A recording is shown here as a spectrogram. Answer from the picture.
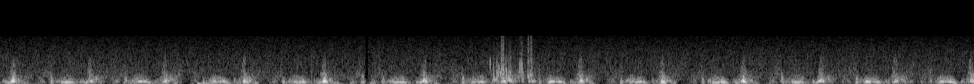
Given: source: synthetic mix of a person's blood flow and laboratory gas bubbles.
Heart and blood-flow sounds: Doppler ultrasound of blood flow; precordium
4.87-5.38 s: bubbles
From the record:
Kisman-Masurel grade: 211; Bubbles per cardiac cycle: several, 3 to 8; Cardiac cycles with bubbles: 1 to 10%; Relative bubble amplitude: barely perceptible (0.100 to 0.250); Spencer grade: 1 (occasional bubble signal discernible with the cardiac motion signal, with majority of cardiac periods free of bubbles); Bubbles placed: anywhere in the cardiac cycle

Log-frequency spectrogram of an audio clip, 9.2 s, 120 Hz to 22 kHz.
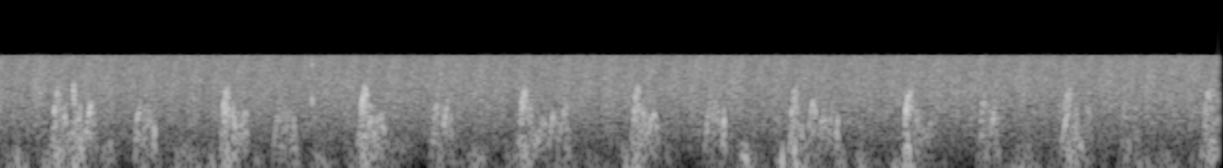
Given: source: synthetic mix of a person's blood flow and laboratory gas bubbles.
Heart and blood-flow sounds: Doppler ultrasound of blood flow; precordium
2.12-2.18 s: bubbles
2.24-2.32 s: bubbles
2.37-2.42 s: bubbles
2.54-2.62 s: bubbles
From the record:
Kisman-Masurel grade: 211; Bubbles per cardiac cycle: several, 3 to 8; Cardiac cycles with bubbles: 1 to 10%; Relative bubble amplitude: barely perceptible (0.100 to 0.250); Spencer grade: 1 (occasional bubble signal discernible with the cardiac motion signal, with majority of cardiac periods free of bubbles); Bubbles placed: only in the low amplitude regions of the cardiac cycle

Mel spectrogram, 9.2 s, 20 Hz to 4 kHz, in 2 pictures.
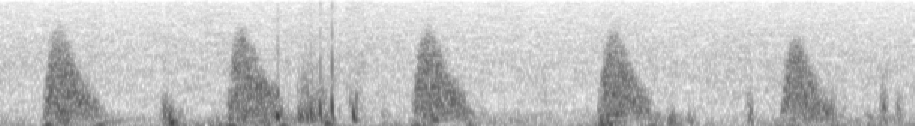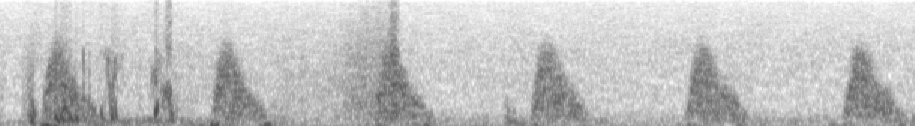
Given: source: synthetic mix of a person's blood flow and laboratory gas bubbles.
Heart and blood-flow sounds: Doppler ultrasound of blood flow; subclavian vein
1.34-1.45 s: bubbles
1.48-1.70 s: bubbles
1.72-1.82 s: bubbles
4.81-5.19 s: bubbles
5.31-5.47 s: bubbles
From the record:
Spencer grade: 2 (many but less than half of the cardiac periods contain bubble signals, singularly or in groups); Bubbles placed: anywhere in the cardiac cycle

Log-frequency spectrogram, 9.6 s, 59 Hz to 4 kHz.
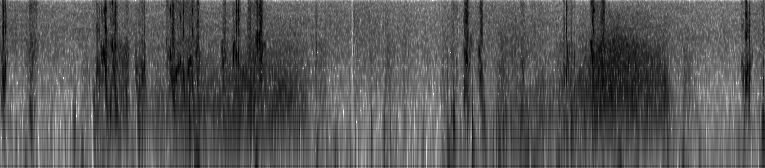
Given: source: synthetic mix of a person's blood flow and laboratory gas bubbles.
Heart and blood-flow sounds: Doppler ultrasound of blood flow; subclavian vein
0.00-0.11 s: bubbles
0.35-0.48 s: bubbles
1.15-1.62 s: bubbles
1.68-1.85 s: bubbles
2.06-2.53 s: bubbles
2.75-3.34 s: bubbles
5.63-5.72 s: bubbles
5.79-5.90 s: bubbles
5.97-6.08 s: bubbles
6.50-6.58 s: bubbles
7.01-7.21 s: bubbles
7.37-7.64 s: bubbles
9.26-9.42 s: bubbles
9.49-9.57 s: bubbles
From the record:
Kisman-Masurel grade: 233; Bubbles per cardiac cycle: several, 3 to 8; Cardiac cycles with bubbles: 50 to 99%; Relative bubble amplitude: loud (0.450 to 0.775); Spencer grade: 3 (all of the cardiac periods contain showers or single bubble signals, but not dominating or overriding the cardiac motion signals); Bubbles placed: anywhere in the cardiac cycle

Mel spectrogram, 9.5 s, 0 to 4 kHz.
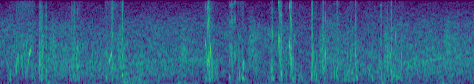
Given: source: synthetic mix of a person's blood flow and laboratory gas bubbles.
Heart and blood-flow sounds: Doppler ultrasound of blood flow; subclavian vein
0.14-0.71 s: bubbles
0.75-1.01 s: bubbles
1.36-1.65 s: bubbles
1.82-1.88 s: bubbles
2.10-2.50 s: bubbles
4.06-4.38 s: bubbles
4.55-4.92 s: bubbles
5.34-5.94 s: bubbles
5.97-6.07 s: bubbles
6.19-6.80 s: bubbles
6.84-7.21 s: bubbles
7.33-7.50 s: bubbles
7.57-8.10 s: bubbles
From the record:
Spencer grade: 3 (all of the cardiac periods contain showers or single bubble signals, but not dominating or overriding the cardiac motion signals); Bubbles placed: anywhere in the cardiac cycle

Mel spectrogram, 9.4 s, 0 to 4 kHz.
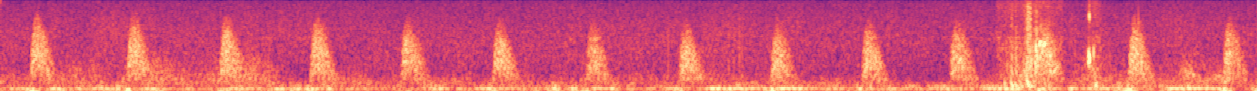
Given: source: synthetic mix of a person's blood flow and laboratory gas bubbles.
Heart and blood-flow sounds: Doppler ultrasound of blood flow; subclavian vein
7.47-7.97 s: bubbles
8.13-8.26 s: bubbles
From the record:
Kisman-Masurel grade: 212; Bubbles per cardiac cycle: several, 3 to 8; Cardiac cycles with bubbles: 1 to 10%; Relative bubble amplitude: moderate (0.250 to 0.450); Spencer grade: 1 (occasional bubble signal discernible with the cardiac motion signal, with majority of cardiac periods free of bubbles); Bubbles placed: anywhere in the cardiac cycle

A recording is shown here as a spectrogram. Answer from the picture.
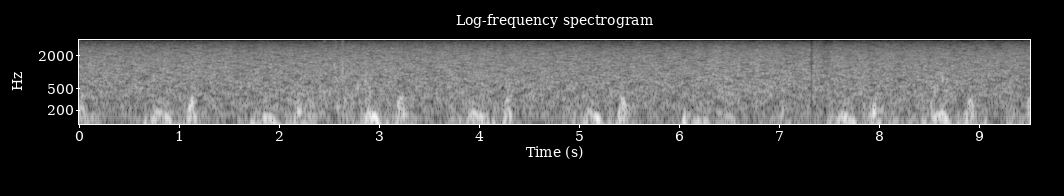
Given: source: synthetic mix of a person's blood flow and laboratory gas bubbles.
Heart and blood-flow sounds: Doppler ultrasound of blood flow; precordium
2.16-2.96 s: bubbles
8.44-8.71 s: bubbles
9.46-9.52 s: bubbles
From the record:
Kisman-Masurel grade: 222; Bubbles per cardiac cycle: several, 3 to 8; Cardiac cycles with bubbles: 10 to 50%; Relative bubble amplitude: moderate (0.250 to 0.450); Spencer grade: 2 (many but less than half of the cardiac periods contain bubble signals, singularly or in groups); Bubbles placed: anywhere in the cardiac cycle

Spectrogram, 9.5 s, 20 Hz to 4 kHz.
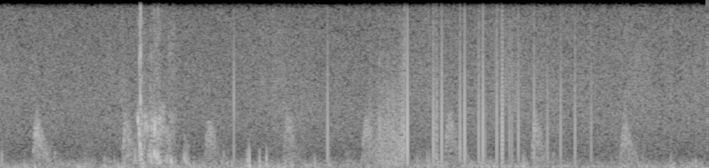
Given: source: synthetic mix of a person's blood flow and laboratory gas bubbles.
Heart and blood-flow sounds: Doppler ultrasound of blood flow; subclavian vein
1.81-2.38 s: bubbles
2.47-2.56 s: bubbles
From the record:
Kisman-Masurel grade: 212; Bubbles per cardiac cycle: several, 3 to 8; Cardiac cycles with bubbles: 1 to 10%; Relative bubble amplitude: moderate (0.250 to 0.450); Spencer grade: 1 (occasional bubble signal discernible with the cardiac motion signal, with majority of cardiac periods free of bubbles); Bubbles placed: anywhere in the cardiac cycle

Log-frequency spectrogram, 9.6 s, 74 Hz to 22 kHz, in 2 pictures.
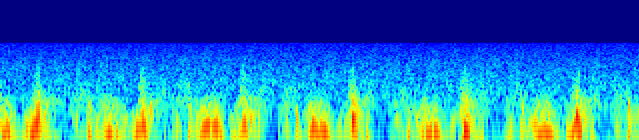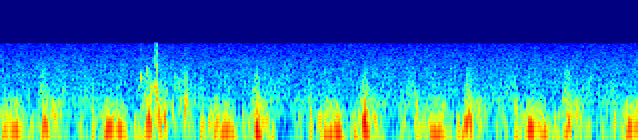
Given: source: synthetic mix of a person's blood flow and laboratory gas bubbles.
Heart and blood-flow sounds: Doppler ultrasound of blood flow; precordium
5.80-6.22 s: bubbles
From the record:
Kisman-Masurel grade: 112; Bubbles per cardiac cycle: 1 to 2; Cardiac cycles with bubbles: 1 to 10%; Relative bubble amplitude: moderate (0.250 to 0.450); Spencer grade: 1 (occasional bubble signal discernible with the cardiac motion signal, with majority of cardiac periods free of bubbles); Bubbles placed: anywhere in the cardiac cycle

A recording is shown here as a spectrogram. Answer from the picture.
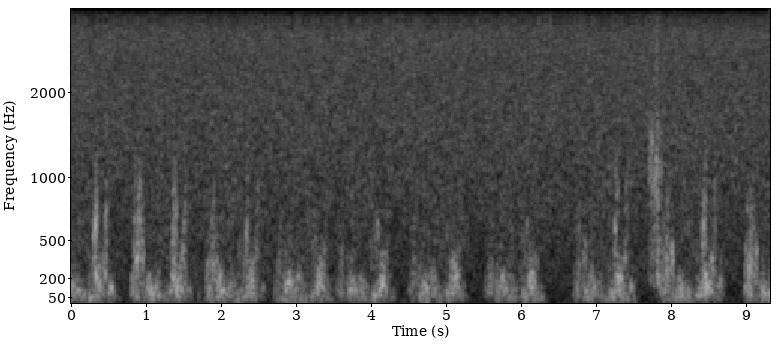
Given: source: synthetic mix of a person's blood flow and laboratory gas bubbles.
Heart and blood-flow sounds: Doppler ultrasound of blood flow; precordium
7.70-7.90 s: bubbles
From the record:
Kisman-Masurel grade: 113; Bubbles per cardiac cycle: 1 to 2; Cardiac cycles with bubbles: 1 to 10%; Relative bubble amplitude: loud (0.450 to 0.775); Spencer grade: 1 (occasional bubble signal discernible with the cardiac motion signal, with majority of cardiac periods free of bubbles); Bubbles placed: anywhere in the cardiac cycle

